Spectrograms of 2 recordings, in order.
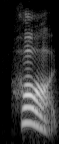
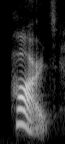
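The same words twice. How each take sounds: First: The word is said without an R sound. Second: The word is said with a clear R sound. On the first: "Non-rhotic, we're saying hard, hard, without pronouncing R" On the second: "rhotic, like American accent, we're saying hard, hard. We're pronouncing R clearly"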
